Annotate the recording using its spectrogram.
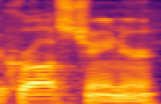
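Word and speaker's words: X-Trainer: The X Trainer, which Beta pronounces it the Cross Trainer, is now in its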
